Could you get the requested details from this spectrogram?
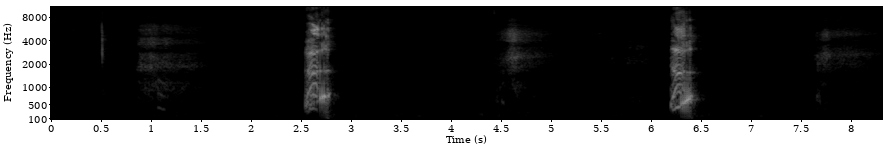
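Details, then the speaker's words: Woman with repeated hiccups, sharp and abrupt roughly every three to four seconds, each followed by a soft breathy after-sound; hiccups. "And also, if you guys want to make some hiccups, my advice is to not try to swallow the hiccups. That's how you end them faster."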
